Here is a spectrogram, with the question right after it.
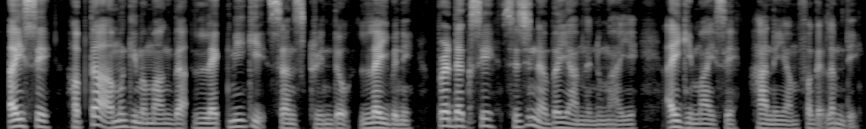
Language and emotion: Manipuri, neutral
